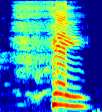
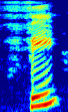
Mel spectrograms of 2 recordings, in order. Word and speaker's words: fée: La fée. Et la lettre E à la fin est muette, je ne la prononce pas. La fée. La fée.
